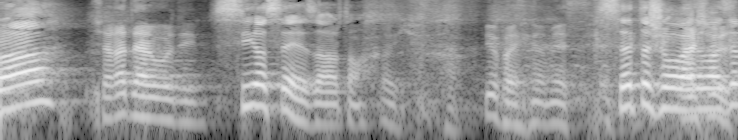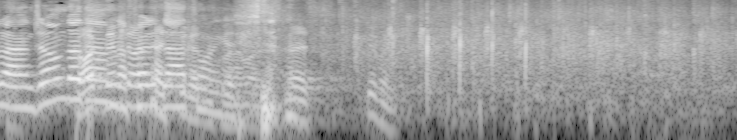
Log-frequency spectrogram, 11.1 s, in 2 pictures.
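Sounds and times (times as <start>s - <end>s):
speech: 0.0s - 8.8s
laughter: 3.7s - 9.1s
audience applause: 6.6s - 11.0s.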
